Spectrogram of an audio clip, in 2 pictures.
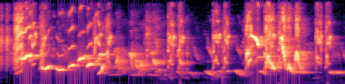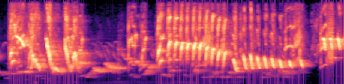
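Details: White-rumped shama song as a prompt for other birds to sing, mostly high buzzy chatters and rasping bursts, ending with a steady series of rapid pulsed notes.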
